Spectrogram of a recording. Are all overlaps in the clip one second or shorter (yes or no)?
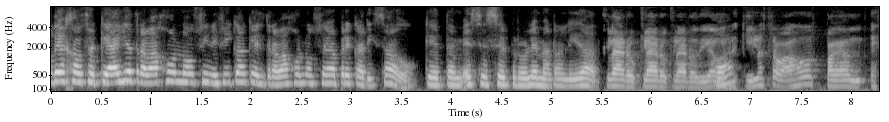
yes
